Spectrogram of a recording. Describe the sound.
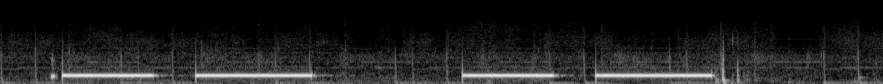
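Telephone ringback tones while placing a call: two pairs of steady, mid-pitched tones, each about a second long with a short pause between them and a longer gap between the pairs, then a sharp click.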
